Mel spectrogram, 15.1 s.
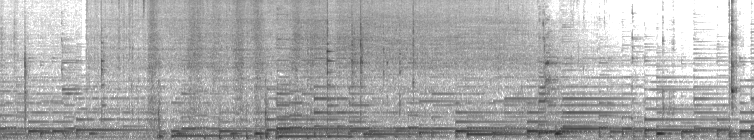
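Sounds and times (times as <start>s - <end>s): meat sizzling in a wok: 0.0s - 12.2s
background music: 0.0s - 15.0s
wooden spatula scraping a wok: 1.7s - 8.4s.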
